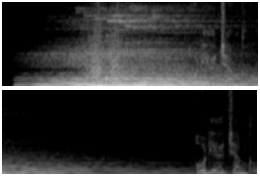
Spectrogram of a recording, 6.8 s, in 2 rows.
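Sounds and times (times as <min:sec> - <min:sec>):
news logo sound effect: 0:00.2 - 0:05.1.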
